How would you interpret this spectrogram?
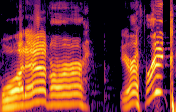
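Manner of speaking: drawn-out whatever, then loud jeer; mock a date's loud, disgusted dismissal; scornful rejection. Date scoffs at the believer.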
